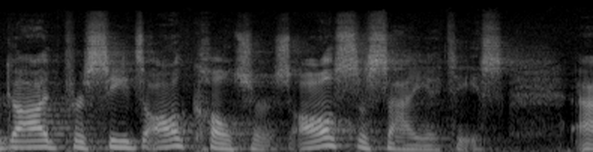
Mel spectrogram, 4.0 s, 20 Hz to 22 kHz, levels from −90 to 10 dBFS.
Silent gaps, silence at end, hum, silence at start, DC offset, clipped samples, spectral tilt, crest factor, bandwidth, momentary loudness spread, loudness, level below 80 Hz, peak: none; 0 s; none; 0 s; under 0.1%; under 0.1%; -3.5 dB/octave; 18 dB; 17.5 kHz; 13 LU; -35 LUFS; -66 dBFS; -20 dBFS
